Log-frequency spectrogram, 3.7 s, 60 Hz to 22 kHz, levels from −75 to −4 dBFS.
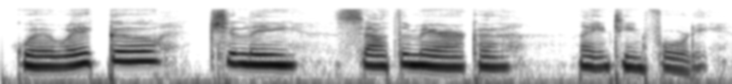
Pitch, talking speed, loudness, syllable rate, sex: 225 Hz, 100 wpm, -16 LUFS, 5.3 syllables/s, female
